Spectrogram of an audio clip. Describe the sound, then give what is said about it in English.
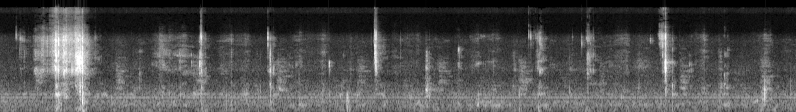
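Crunchy bites and chewing of an apple: a loud, crisp bite near the start, then many fainter wet crunches and clicks scattered irregularly through a quiet background. “I'm eating an apple. I don't know if you can hear that”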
